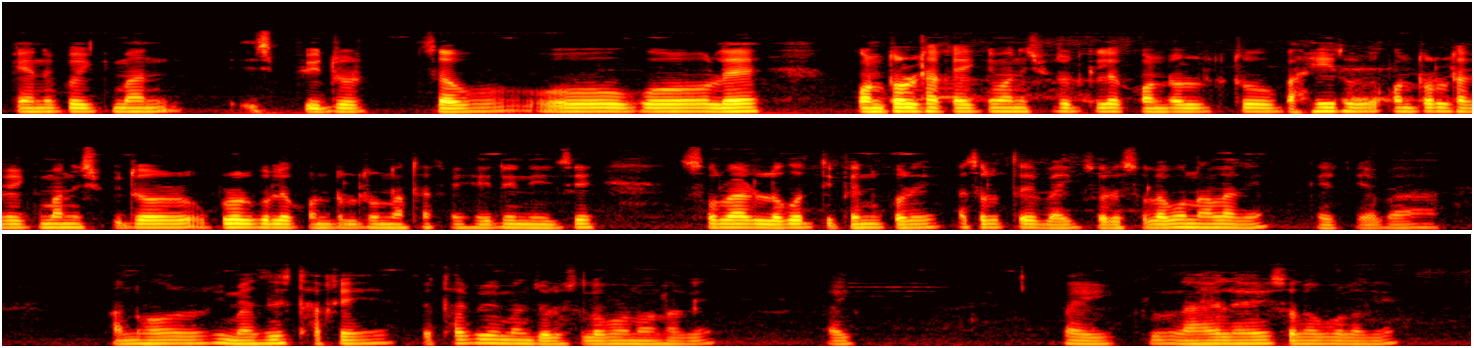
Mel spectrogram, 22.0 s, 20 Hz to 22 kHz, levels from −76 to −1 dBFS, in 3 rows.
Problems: background sounds at intervals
